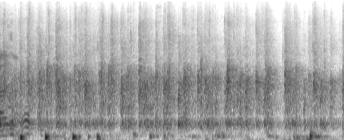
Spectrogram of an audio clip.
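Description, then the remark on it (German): A crowd claps steadily for several seconds to welcome two guests, EHC sport chief Martin Steinecker and Gerd Sennhäuser, to the table before the Biel versus Fribourg match, a dense patter of hands with a few sharper claps, while voices murmur underneath. “Ich glaube, das ist auch nochmal ein Applaus”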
